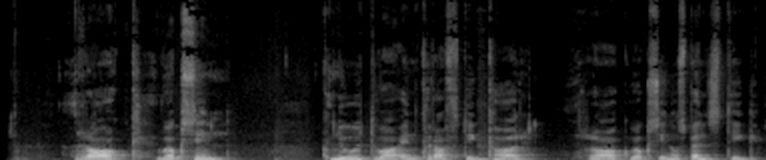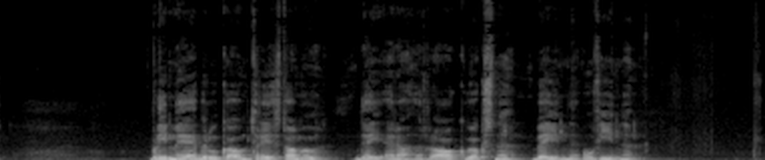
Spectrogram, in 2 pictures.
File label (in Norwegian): rakvoksin, Numedalsmål; Knut va ein kraftig kar. Rakvøksin o spenstig.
